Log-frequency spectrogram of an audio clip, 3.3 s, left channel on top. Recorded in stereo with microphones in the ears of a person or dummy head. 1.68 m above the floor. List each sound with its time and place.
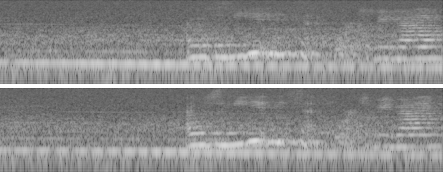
1.4 s a woman speaking: 30° right (ahead or behind), 3 m; by 3.2 s centre (ahead or behind), 5 m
